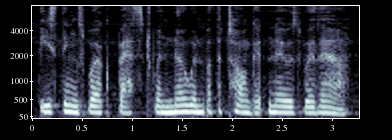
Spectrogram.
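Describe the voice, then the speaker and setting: An actress voices a poised professional assassin and mentor in a video game, delivering her lines in a wry, measured, self-assured way. Her voice sits low with a dark tone, and her flat delivery has a businesslike mood.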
